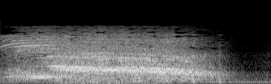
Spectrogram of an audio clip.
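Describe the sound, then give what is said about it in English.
A crowd shouts "Hari Bol" together to welcome a visiting holy man, one loud sustained roar of many voices that holds steady and then fades at the end. “This is His Holiness Vishnu Maharaj. Let us welcome him by saying Hari Bol.”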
